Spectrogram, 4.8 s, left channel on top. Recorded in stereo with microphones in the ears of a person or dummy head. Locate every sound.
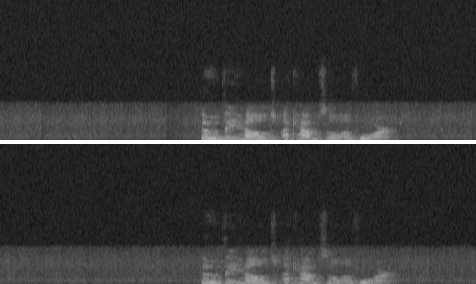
2.0 s a woman speaking: 30° left (ahead or behind), 2 m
